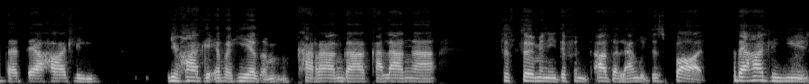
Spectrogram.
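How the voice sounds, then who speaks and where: The speech moves at a moderate pace with fairly even intonation. It sounds dry and close, with no echo. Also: woman. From Zimbabwe. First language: Ndebele. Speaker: writer and literature advocate. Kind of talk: casual interview conversation.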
